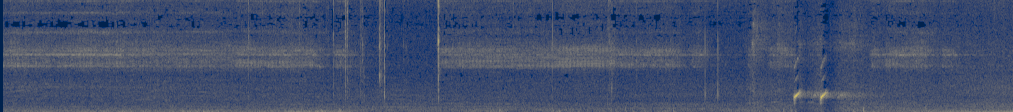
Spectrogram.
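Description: Aftermarket car alarm on a Mitsubishi Strada pickup chirping twice in quick succession, answering its key-fob remote.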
